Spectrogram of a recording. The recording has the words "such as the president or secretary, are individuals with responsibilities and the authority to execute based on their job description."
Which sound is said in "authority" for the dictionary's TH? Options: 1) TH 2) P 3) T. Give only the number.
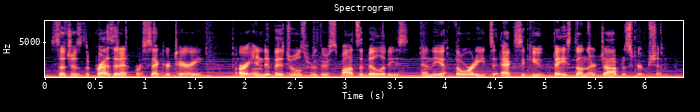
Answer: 1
